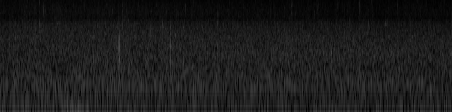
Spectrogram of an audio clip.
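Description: Steady rain falls on the mid-slope of Youkai Mountain in Gensokyo in a continuous wash of hiss, with occasional sharper drops tapping surfaces. No voices, just an even, moderately loud downpour throughout.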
